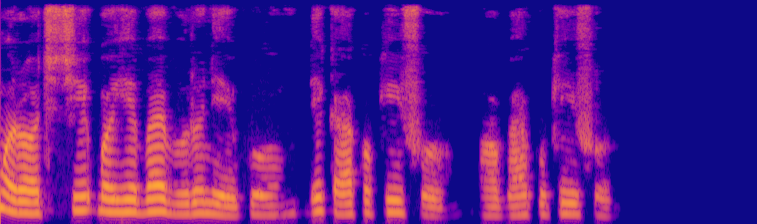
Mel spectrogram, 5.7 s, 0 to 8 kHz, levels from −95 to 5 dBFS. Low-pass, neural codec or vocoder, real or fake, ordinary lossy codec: 7.2 kHz; none; real; none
